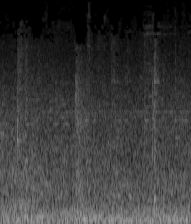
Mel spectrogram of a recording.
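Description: Steady low rumble of street traffic, as of a heavy vehicle going by.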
